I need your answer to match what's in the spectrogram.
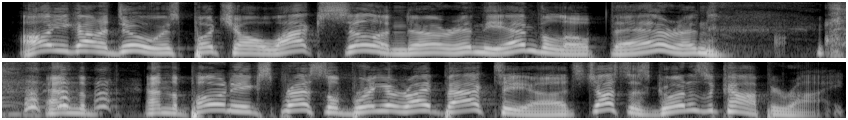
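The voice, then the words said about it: Put-on transatlantic accent. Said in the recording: “I'm using like the transatlantic accent.”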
